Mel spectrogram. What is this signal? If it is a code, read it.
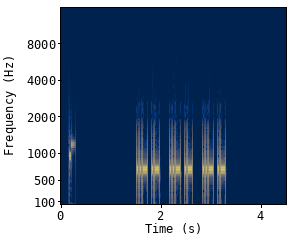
Morse code, heard as a keyed tone, about 42 wpm, 690 Hz. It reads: UA UA UA
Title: Multi-letter Phonemes Repeated 3x 40wpm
